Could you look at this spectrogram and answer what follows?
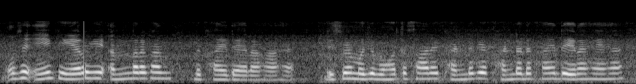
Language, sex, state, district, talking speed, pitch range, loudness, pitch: Hindi, female, Bihar, Purnia, 195 wpm, 235-270 Hz, -15 LUFS, 255 Hz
